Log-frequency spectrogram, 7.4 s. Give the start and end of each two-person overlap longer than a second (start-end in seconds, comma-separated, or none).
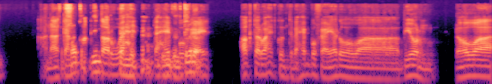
0.9-3.1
